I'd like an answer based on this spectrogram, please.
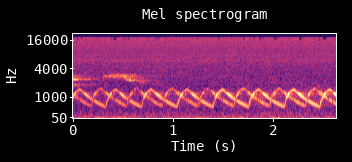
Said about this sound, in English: But those are police sirens. Those are police sirens, right?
